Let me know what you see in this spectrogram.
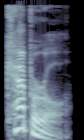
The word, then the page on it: caporal: British English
